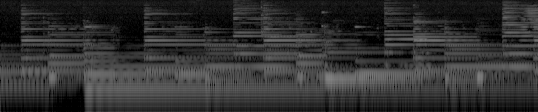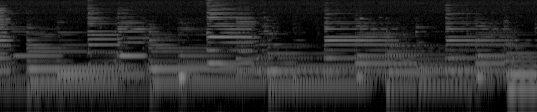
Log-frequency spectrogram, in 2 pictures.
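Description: Solo acoustic guitar playing an instrumental passage of a Scottish folk tune, with a melody moving over held low bass notes.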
